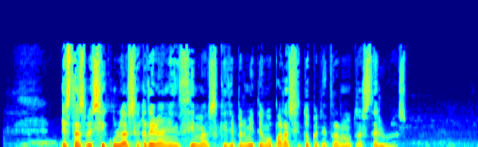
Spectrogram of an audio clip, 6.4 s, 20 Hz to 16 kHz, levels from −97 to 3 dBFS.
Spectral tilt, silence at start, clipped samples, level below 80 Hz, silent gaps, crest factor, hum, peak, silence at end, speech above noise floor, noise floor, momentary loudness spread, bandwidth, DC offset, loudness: -4.5 dB/octave; 0.3 s; under 0.1%; -58 dBFS; none; 22 dB; none; -6 dBFS; 1 s; 34 dB; -59 dBFS; 11 LU; 11.5 kHz; under 0.1%; -25 LUFS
